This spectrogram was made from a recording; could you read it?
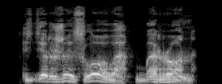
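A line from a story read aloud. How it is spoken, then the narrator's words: Hoarse voice. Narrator (Russian): хрипло произнес Навар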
